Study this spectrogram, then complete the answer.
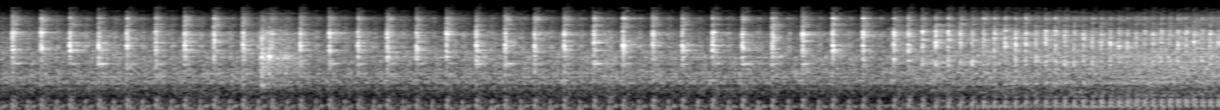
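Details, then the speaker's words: Auction-bought small single-cylinder generator, first run after adding fuel: steady, even beat settling slightly as an electrical load is plugged in; slight fuel weep from the fuel bowl; normal healthy running. "wow that good job actually sounds really good let's plug something in"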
